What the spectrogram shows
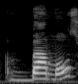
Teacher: some native Spanish speakers saying bamos with a slight and softer B sound. Even though the word is written as V A M O S.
